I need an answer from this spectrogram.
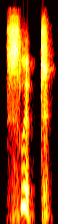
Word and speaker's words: slipped: In the past, slipped. We hear the ED making the T sound. Link the sounds together. Slipped, slipped. He slipped on the ice.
